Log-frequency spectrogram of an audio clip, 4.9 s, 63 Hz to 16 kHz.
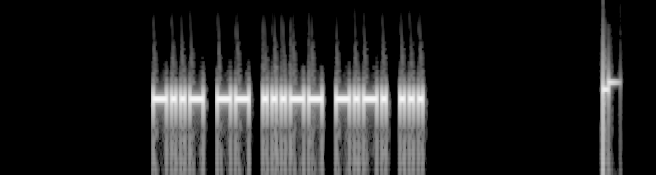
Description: Morse code, heard as a keyed tone, about 36 wpm, 700 Hz. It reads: XM3CS
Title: Code Groups - 5 Letter:Numbers - 35wpm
